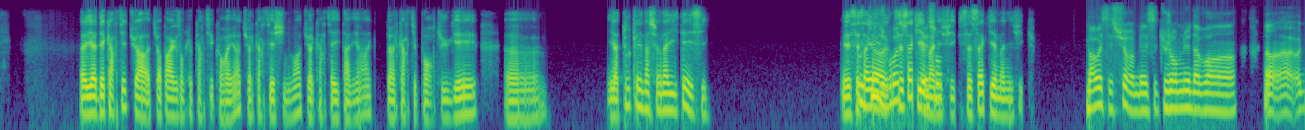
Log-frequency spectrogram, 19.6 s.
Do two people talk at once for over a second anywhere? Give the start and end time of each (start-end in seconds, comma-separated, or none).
12.8-14.2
